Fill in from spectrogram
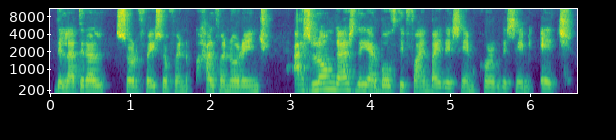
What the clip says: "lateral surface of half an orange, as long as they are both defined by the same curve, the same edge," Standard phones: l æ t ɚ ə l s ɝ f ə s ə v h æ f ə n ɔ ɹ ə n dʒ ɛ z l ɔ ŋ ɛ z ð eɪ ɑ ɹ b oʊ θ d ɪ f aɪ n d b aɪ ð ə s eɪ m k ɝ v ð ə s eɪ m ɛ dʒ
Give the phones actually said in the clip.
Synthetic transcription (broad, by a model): l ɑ t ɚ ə l s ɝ f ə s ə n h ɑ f ə n ɔ ɹ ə n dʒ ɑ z l ɔ ŋ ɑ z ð eɪ ɑ ɹ b oʊ θ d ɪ f aɪ n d b aɪ ð ə s eɪ m k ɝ b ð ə s eɪ m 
